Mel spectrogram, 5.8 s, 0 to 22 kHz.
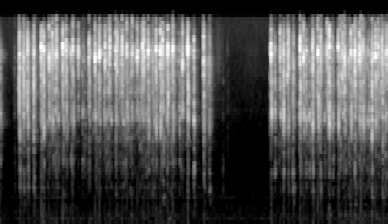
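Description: Fingertips of both hands type on a backlit 87-key mechanical keyboard with plastic keycaps and clicky blue switches. A rapid stream of sharp, bright clicks pauses briefly near the middle, then resumes. Each click is crisp and dies away almost instantly, with very little low end.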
